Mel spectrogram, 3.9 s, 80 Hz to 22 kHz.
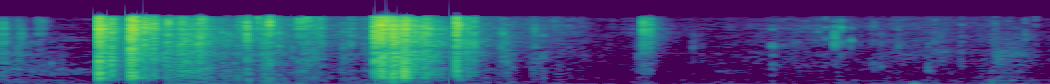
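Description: A bag holding about a pound of dice, mostly grey D10s, is tipped onto a table in two loud, rattling clattering bursts, followed by a few scattered clicks as stray dice settle. No one speaks.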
